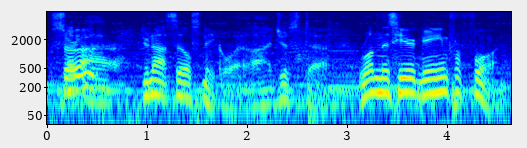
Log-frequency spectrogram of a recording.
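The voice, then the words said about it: Put-on Southern American accent. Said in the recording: “Now I'm doing a southern accent again.”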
